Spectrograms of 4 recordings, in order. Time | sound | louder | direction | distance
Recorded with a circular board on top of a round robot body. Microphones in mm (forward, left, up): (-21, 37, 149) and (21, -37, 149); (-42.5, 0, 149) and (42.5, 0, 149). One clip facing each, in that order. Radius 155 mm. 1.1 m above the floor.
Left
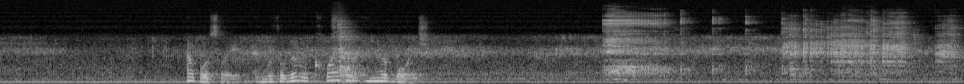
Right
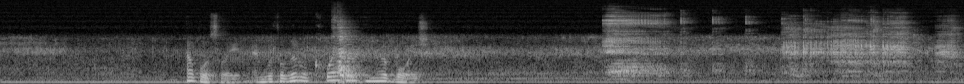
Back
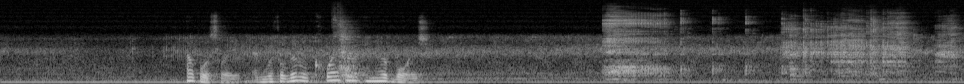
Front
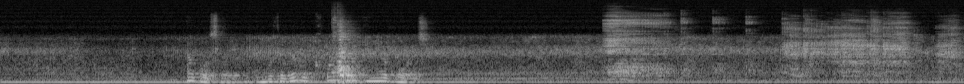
1.9 | a man speaking | left 1 dB, back 6 dB | 155° right | 0.7 m
3.3 | a microwave | right 3 dB, front 3 dB | 20° right | 4 m
6.0 | a squeak | left 1 dB, back 3 dB | 170° right | 3.5 m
